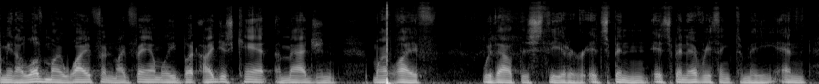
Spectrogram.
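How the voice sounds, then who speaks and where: With an American accent, a man speaks at fairly low pitch and a moderate pace. His tone is dark and mellow, with fairly even intonation. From New York. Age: 80s+. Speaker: community theater actor and director. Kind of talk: casual interview. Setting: inside a theater. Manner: halting, with many repeated words.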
